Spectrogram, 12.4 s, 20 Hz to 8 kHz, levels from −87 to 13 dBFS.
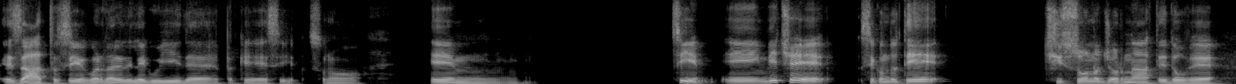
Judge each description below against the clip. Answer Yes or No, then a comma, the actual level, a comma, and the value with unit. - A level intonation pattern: No, average, 3.0 semitones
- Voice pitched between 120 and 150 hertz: No, low, 110 Hz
